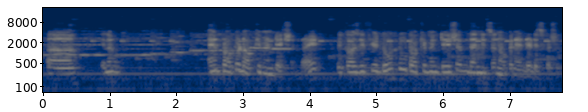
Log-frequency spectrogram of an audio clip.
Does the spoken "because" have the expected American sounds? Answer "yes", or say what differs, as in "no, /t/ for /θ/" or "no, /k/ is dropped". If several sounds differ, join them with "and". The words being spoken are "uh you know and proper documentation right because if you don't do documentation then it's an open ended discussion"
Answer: yes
